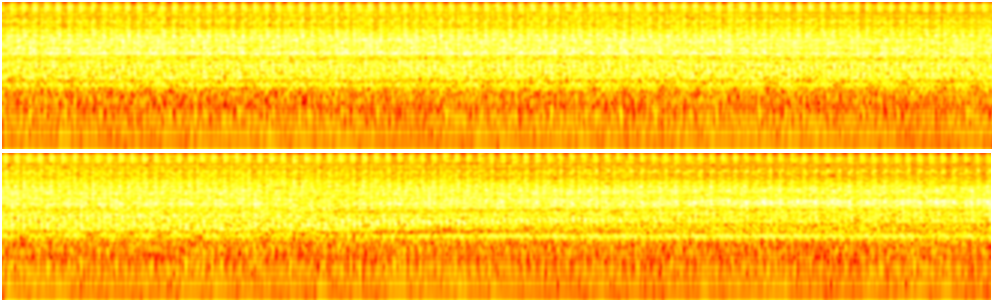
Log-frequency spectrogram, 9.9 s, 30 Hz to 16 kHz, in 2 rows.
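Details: Light, even ticking about three times a second at idle on a 2012 MINI Cooper S R56 N18 engine at around 80,000 km, present cold and warm; dealer confirmed normal, not timing chain.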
